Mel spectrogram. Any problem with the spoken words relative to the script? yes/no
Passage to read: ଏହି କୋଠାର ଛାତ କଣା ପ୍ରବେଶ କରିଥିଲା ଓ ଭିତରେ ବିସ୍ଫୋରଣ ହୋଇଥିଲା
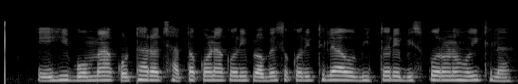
yes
